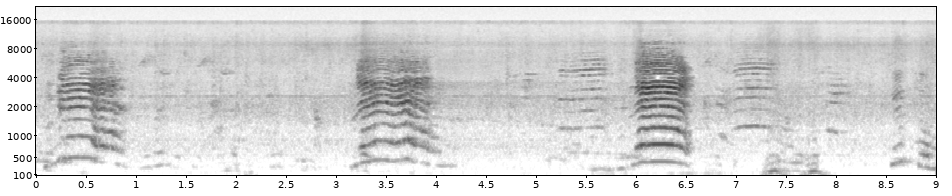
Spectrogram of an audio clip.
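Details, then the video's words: Goat screaming three times, each loud harmonic bleat roughly a second long with a quavering, arched pitch, spaced about three seconds apart, plus softer lower grunts and faint background sounds. "goat screaming"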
